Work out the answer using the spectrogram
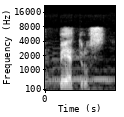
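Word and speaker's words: Πέτρος: grego e a e Pedro do grego se pronuncia Petros Petros do grego significa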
